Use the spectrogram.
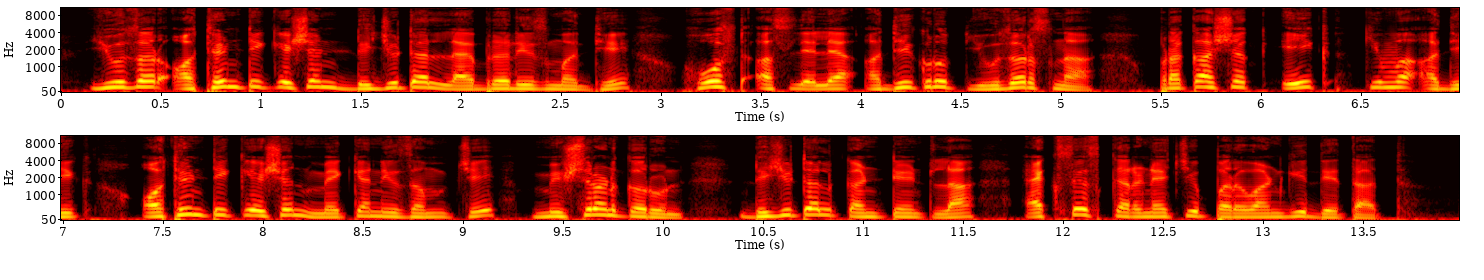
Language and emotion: Marathi, neutral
